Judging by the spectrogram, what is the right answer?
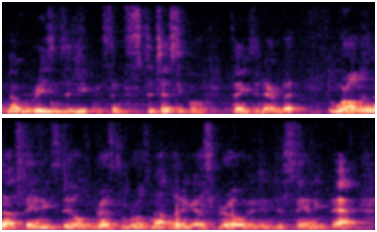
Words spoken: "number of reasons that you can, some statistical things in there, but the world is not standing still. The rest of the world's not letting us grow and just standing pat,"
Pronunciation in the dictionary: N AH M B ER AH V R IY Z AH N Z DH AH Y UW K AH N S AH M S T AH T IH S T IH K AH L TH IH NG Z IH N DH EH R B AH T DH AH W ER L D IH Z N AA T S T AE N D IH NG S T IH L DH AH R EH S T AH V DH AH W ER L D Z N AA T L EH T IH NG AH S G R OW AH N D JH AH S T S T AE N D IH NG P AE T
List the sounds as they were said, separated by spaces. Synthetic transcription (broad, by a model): N AH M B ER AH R R IY Z N Z DH AH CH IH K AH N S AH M S T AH T IH S T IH K L TH IH NG Z IH N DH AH R B AH T DH AH W ER L D IH Z N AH T S T AE N D IH NG S T IH L DH AH R EH S T AH V DH AH W ER L D Z N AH T L EH T IH NG AH S G R OW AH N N JH AH S T S T AE N D IH NG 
